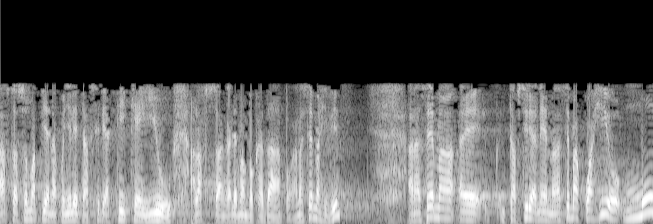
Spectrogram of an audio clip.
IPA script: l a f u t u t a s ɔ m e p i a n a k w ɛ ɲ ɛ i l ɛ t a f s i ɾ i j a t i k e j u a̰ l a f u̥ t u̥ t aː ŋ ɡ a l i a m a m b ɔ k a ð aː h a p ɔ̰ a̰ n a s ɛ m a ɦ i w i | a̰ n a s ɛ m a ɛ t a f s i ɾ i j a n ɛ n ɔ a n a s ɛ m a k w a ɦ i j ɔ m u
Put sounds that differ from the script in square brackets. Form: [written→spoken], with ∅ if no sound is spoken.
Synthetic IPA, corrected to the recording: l a f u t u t a s ɔ m [e→a] p i a n a k w ɛ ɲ ɛ i l ɛ t a f s i ɾ i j a t i k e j u a̰ l a f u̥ t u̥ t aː ŋ ɡ a l i a m a m b ɔ k a ð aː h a p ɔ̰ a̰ n a s ɛ m a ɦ i [w→v] i | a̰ n a s ɛ m a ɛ t a f s i ɾ i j a n ɛ n ɔ a n a s ɛ m a k w a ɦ i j ɔ m u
